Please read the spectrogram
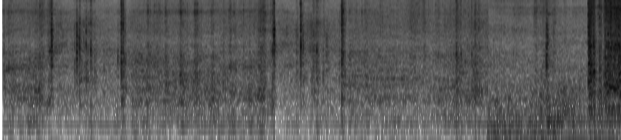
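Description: Skateboard wheels rolling on concrete, with a series of sharp clacks from the board hitting the concrete, the loudest just before the end. The rolling turns to a deeper rumble about five seconds in.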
